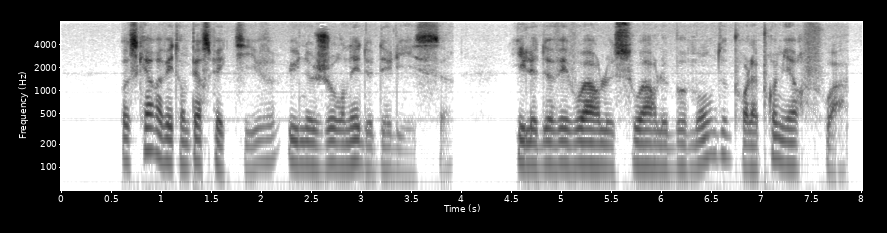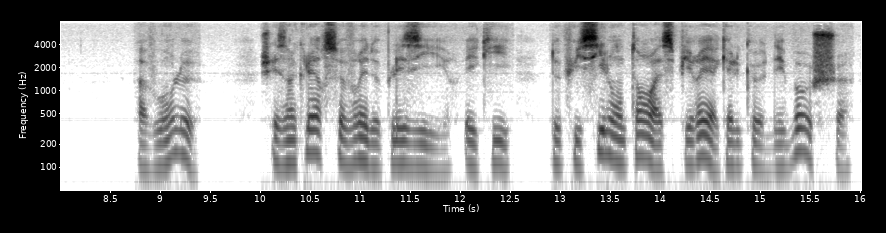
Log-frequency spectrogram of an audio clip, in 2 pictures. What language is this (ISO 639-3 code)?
fra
